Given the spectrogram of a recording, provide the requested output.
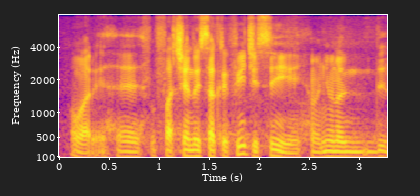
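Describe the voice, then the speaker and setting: A bright, sharp tone comes at a fairly slow pace over light background noise. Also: man. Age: 30s. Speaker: retiring footballer; interviewee. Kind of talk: interview. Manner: halting, many repetitions. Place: home room. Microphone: handheld.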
